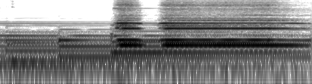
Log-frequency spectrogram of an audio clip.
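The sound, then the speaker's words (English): A single bright toy train whistle, meaning yes, sounds fairly loud, a steady multi-tone hoot with a brief airy burst, lasting about a second with no talking. “One whistle means yes.”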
